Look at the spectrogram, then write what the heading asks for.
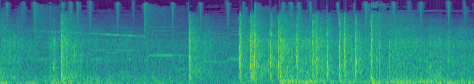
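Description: Aerial fireworks shells bursting: a loud bang right at the start and another just under a second in, then from about two and a half seconds on a dense run of rapid bangs and crackling pops over a continuous deep rumble.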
